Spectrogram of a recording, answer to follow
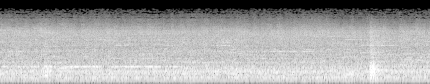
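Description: Steady rushing background noise with a low, even hum, unchanging throughout.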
